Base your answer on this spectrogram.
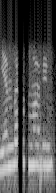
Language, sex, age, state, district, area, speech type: Tamil, female, 45-60, Tamil Nadu, Vellore, rural, conversation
